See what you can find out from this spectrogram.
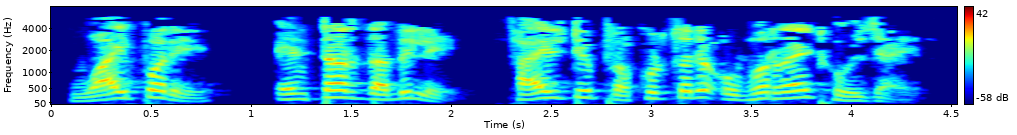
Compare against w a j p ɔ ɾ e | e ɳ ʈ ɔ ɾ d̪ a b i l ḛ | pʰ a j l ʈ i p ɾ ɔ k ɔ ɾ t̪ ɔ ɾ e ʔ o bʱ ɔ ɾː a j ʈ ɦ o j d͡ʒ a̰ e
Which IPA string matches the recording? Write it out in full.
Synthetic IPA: w a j p ɔ ɾ e | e ɳ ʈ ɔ ɾ d̪ a b i l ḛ | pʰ a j l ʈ i p ɾ ɔ k u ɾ t̪ ɔ ɾ e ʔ o bʱ ɔ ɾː a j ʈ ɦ o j d͡ʒ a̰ e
